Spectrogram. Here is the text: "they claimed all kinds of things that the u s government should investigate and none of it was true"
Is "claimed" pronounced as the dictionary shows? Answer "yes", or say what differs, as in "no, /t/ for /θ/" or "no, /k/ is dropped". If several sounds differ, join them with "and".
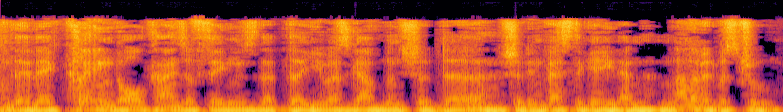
yes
